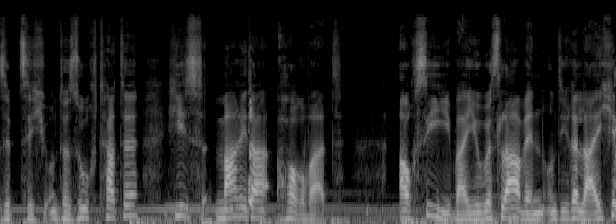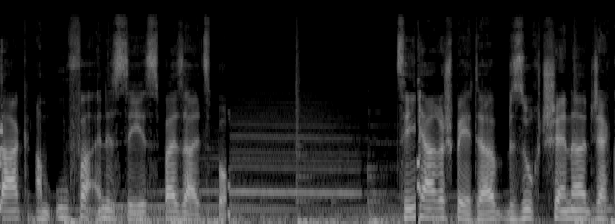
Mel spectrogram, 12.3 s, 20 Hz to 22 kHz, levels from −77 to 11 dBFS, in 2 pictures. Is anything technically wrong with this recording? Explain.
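Yes. Damaged data in a compressed stream occurs at 2.44–2.51, 6.10–6.18, 8.37–8.46 and 10.28–10.36 s. Corrupt bytes there make the decoder misread frames and lose sync. It then hunts for the next frame header. Each spot sounds like a brief chirp, squawk, click or short hole.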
